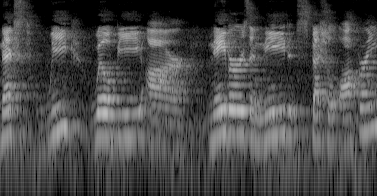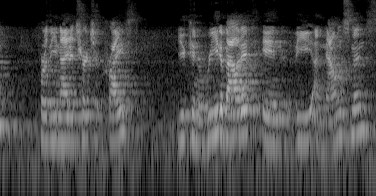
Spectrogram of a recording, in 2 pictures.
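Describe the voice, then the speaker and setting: A high-pitched man speaking very slowly, with audible room echo and light background noise. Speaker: pastor. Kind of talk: worship welcome and announcements. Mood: warm, welcoming. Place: church.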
